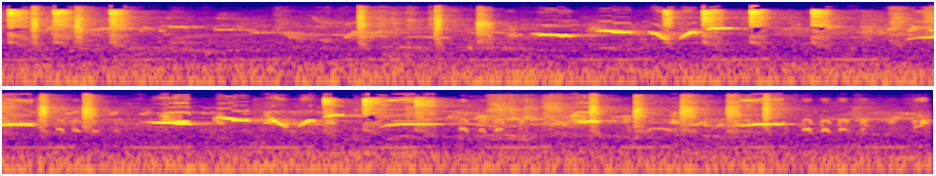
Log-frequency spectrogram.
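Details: White-rumped shama in intense fighting song during the cold season, tail flicking: rapid clicking bursts at the start, then dipping whistled notes and chattering phrases repeated through the passage.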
